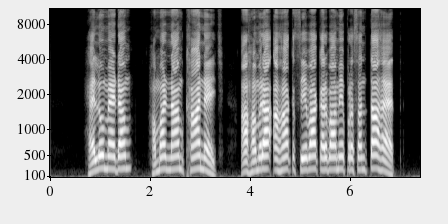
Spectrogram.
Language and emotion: Maithili, happy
